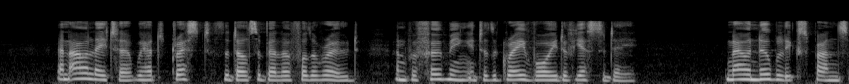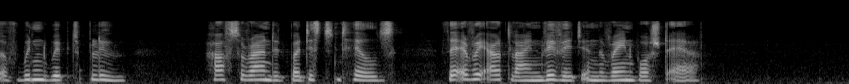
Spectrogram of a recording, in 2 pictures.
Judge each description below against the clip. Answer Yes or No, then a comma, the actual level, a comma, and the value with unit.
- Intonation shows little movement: Yes, narrow, 2.3 semitones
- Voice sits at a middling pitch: No, high, 205 Hz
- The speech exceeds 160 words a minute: No, average, 150 wpm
